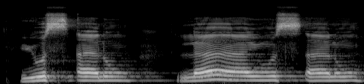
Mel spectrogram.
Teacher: سین کی سیٹی باریک ہوگی، حمزہ کو نرم سے ادا کریں گے، لام کو بھی نرم سے ادا کریں گے۔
